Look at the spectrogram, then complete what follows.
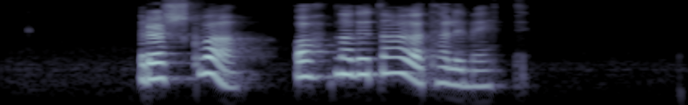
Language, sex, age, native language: Icelandic, female, 40-49, Icelandic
